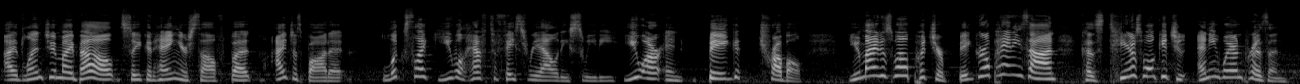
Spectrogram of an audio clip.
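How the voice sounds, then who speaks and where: Comedy cellmate role: sardonic woman jailbird, female actor, forceful bright tone, lively inflection, blunt and needling. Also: a little high, normal speed, dry recording. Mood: wry, blunt. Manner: wry, mock-sympathetic, blunt. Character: brash, sarcastic, worldly female jailbird needling her cellmates. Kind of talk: audio theatre comedy acting.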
